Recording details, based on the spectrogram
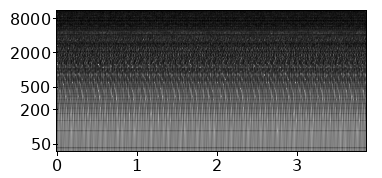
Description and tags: Doom Bug 1
Harmonically-rich buzzing sound.
glitch, noisy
